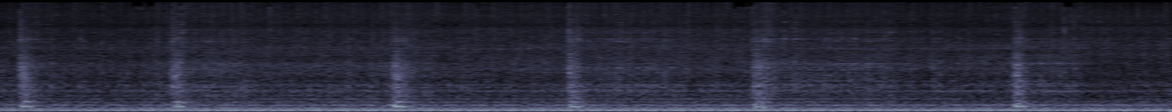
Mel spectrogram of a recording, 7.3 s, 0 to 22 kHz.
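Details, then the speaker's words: Chevy Express 3500 van, 6.0 L with 4L80E, at idle: a sharp, uneven click about once a second over the drone, and it stops when the AC is set to max. The owner suspected the fan motor; it is a failing belt pulley bearing. "that sounds like a like a fan motor is is trying to run but can't turn it to Max AC and it stops"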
